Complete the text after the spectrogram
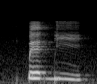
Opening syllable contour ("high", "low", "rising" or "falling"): high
